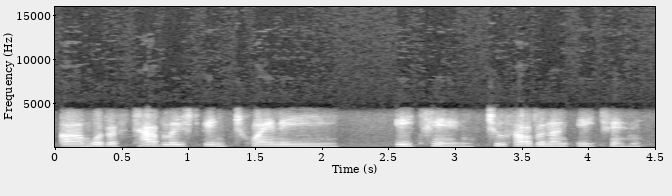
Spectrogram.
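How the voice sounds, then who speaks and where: A woman's voice: lowish voice, little pitch movement, measured pace, a little hiss or hum. Earnest woman over a phone line. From Nigeria. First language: Yoruba. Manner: earnest, careful, with many ums. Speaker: guest, social worker. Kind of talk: interview answers.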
